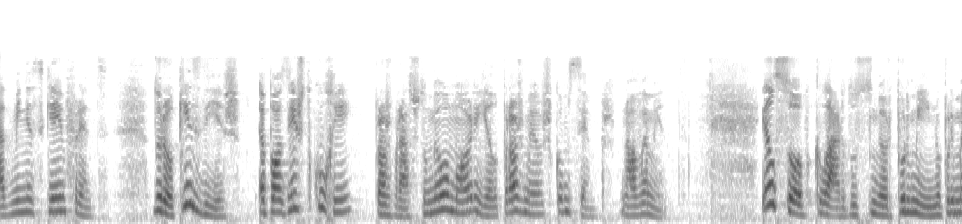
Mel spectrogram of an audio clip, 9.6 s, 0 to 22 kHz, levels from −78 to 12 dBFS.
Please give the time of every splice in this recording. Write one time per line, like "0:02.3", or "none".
none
